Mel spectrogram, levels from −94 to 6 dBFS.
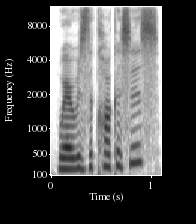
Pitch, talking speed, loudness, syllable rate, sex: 255 Hz, 220 wpm, -17 LUFS, 7.1 syllables/s, female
